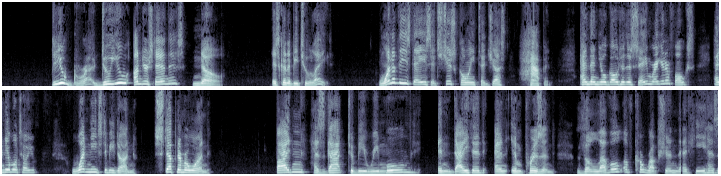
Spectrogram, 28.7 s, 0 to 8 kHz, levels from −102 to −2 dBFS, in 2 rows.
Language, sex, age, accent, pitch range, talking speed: English, male, 50-69, American, 160-240 Hz, 130 wpm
